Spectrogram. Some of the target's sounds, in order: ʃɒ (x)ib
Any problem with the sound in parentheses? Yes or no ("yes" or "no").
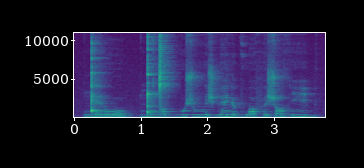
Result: no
